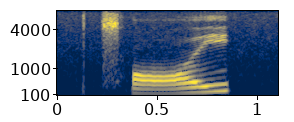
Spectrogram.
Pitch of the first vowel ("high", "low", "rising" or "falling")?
rising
